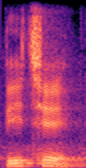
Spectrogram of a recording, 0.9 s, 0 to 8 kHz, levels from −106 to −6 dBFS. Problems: none marked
